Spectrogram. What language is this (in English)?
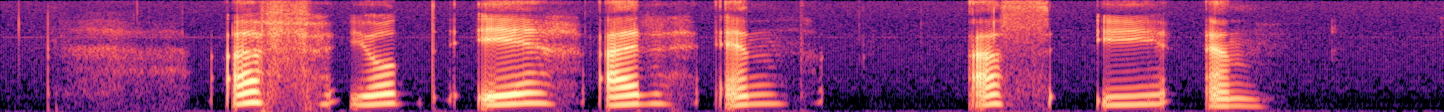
Norwegian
